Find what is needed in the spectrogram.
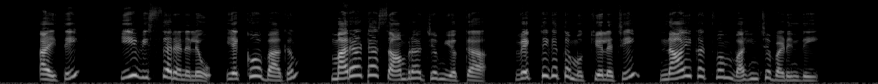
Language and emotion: Telugu, neutral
